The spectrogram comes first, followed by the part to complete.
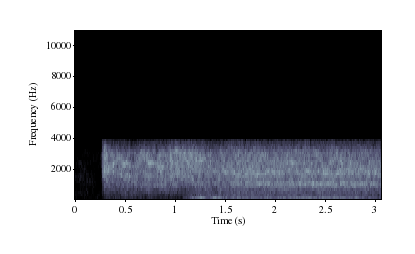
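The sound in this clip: A car engine starts abruptly and loudly, then settles into a steady, low idle rumble that continues to the end with no talk.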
